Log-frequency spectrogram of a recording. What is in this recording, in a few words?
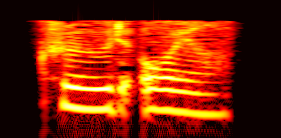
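"crude oil", English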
